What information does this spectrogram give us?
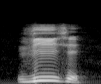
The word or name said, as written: viise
